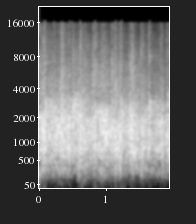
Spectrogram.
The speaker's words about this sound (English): Give Zeph a big round of applause.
